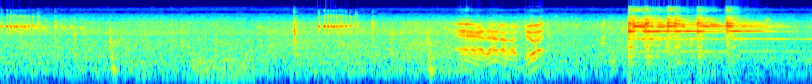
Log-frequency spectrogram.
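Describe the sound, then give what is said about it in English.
A rough water warning bell, used in a park to warn visitors out in small skiffs when the seas come up, strikes once, loud, near the end, its bright metallic tone ringing on and slowly fading over a quieter background of faint outdoor noise. “It's a rough water bell, Bud.”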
